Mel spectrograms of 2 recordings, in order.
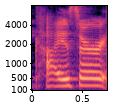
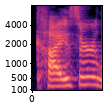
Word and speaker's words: Kaiser: So you can search for Amanda Lea Kaiser, and my middle name is spelled weird. It's spelled L-E-A. So Amanda L-E-A Kaiser, like the role, K-A-I-S-E-R.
